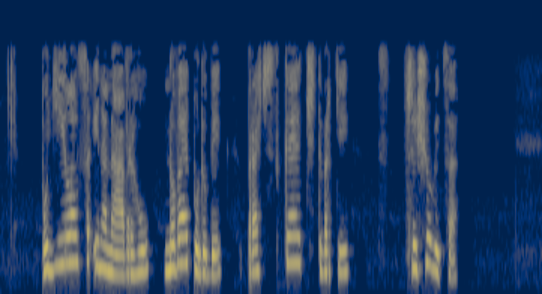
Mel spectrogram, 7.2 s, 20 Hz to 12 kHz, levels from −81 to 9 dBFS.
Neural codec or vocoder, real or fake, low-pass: none; real; 7.2 kHz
